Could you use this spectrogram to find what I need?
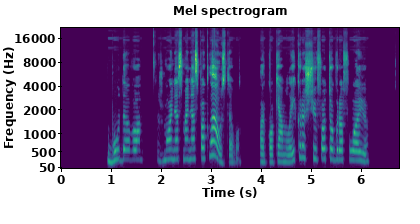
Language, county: Lithuanian, Kaunas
